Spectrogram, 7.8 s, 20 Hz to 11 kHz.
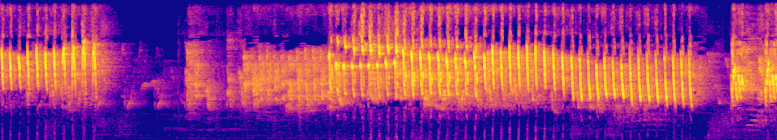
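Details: Horsfield's bush lark, about 15 to 20 cm long, used as a lure to make other birds sing; high, rapid buzzy trills of evenly pulsed notes, broken by short pauses.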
